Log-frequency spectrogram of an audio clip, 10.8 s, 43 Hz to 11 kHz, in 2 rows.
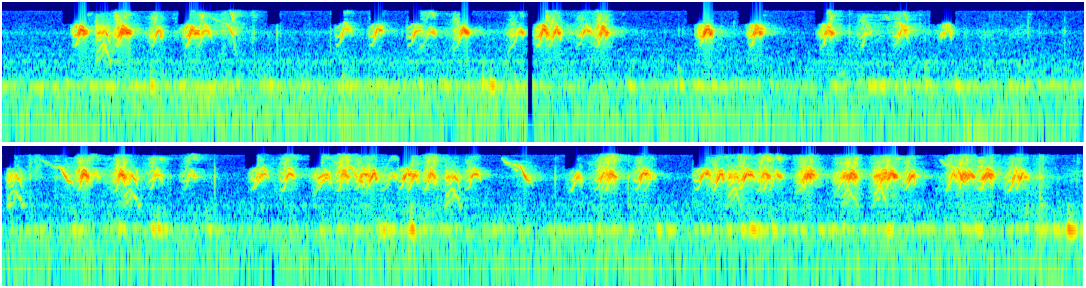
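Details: Eurasian tree sparrows feeding in a backyard, filmed by a motion-triggered wildlife camera on 02-03-2025, chatter in busy bursts of short, harsh chirps, several birds calling over one another, with a steady low hum underneath.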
